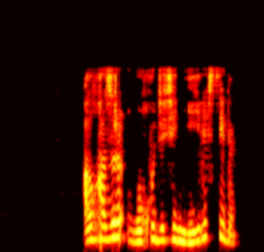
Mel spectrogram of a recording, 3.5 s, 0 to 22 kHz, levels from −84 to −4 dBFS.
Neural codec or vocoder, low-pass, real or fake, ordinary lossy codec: none; 7.2 kHz; real; none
